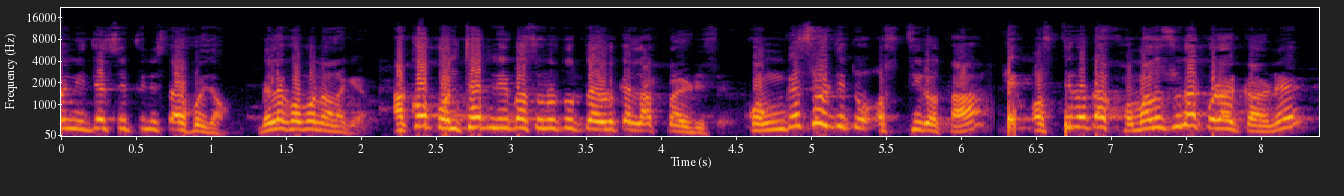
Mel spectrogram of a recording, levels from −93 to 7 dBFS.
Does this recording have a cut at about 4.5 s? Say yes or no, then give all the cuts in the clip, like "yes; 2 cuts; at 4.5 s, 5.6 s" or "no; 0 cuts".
yes; 2 cuts; at 2.0 s, 4.5 s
